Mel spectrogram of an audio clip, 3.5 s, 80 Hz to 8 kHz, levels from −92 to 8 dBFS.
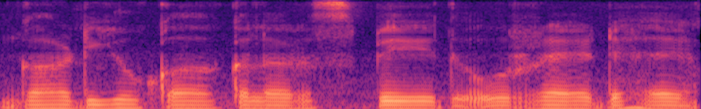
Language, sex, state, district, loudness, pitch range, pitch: Hindi, male, Haryana, Charkhi Dadri, -16 LUFS, 100-110 Hz, 105 Hz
